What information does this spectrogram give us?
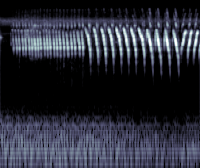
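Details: High buzzy canary trill shifting into rapid, deep downward-swooping notes about four to five per second, loud and rhythmic, with a soft low hum beneath. Offered as a stimulating sound.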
